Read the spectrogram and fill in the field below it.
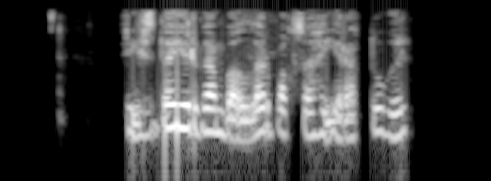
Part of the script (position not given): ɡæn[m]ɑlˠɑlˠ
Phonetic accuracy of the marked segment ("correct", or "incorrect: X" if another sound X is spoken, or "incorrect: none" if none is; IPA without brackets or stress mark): incorrect: b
